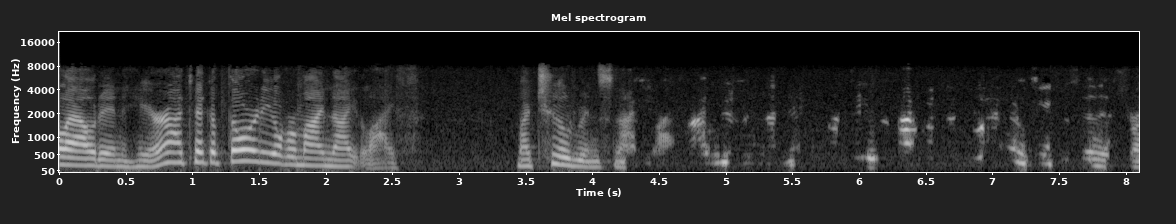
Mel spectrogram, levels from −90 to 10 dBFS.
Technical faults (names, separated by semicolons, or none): speech suppressed in double talk; other side's voice leaking through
